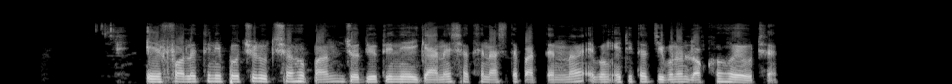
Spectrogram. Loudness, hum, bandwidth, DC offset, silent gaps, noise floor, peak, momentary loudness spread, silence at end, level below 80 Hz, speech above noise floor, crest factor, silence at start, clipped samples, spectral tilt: -16 LUFS; none; 7.4 kHz; under 0.1%; none; -36 dBFS; 0 dBFS; 6 LU; 1.75 s; -48 dBFS; 20 dB; 16 dB; 1.15 s; under 0.1%; -6.5 dB/octave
